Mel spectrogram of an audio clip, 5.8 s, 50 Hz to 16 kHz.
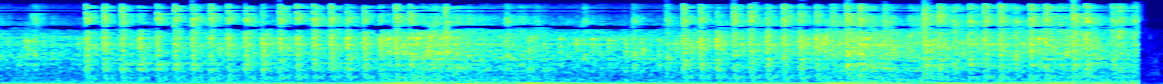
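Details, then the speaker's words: VW Golf 7 R-Line at idle: a fast steady metallic knock over low rumble, two knocks. One from the cylinder head, intermittent and possibly hydraulic lifters as oil pressure builds. One from the block, possibly big-end or main bearings. "it's got two knocks one from the cylinder head another one from the Block the block could be big and bearings main bearings whatever"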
